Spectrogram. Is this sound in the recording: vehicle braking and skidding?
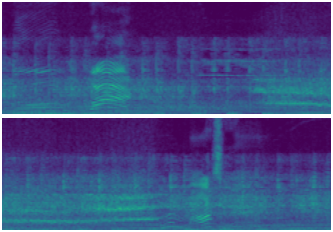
yes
